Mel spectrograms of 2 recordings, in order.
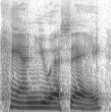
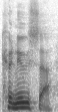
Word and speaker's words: Canosa: that with this canosa i've been calling it can usa they let me know that it's they pronounce it canoosa so canoosa 18 mil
